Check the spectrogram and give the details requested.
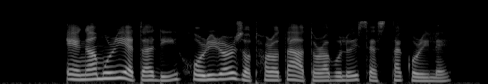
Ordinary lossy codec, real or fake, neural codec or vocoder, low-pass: none; real; none; none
